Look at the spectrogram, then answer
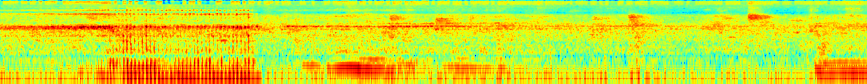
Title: The Sleeping / Snoring Critters 🤪🤪😴😴😴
